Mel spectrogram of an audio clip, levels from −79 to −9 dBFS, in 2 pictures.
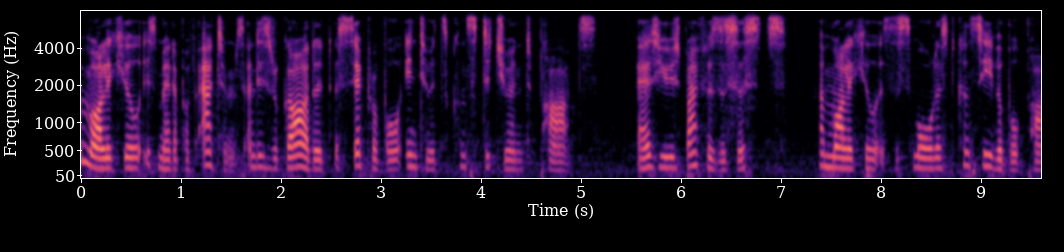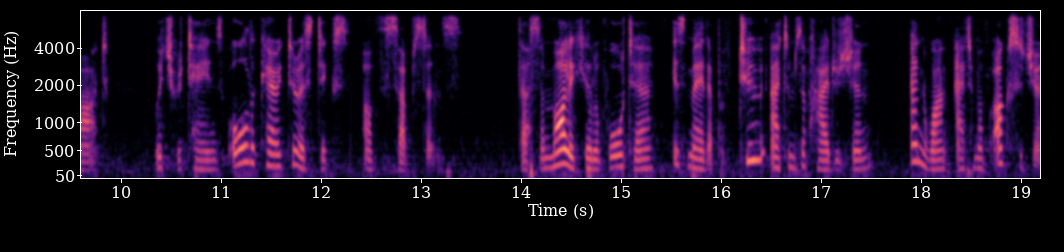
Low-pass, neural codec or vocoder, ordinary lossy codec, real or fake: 7.2 kHz; codec, 16 kHz, 16 kbps, FreqCodec, larger model; Opus, 32 kbps; fake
